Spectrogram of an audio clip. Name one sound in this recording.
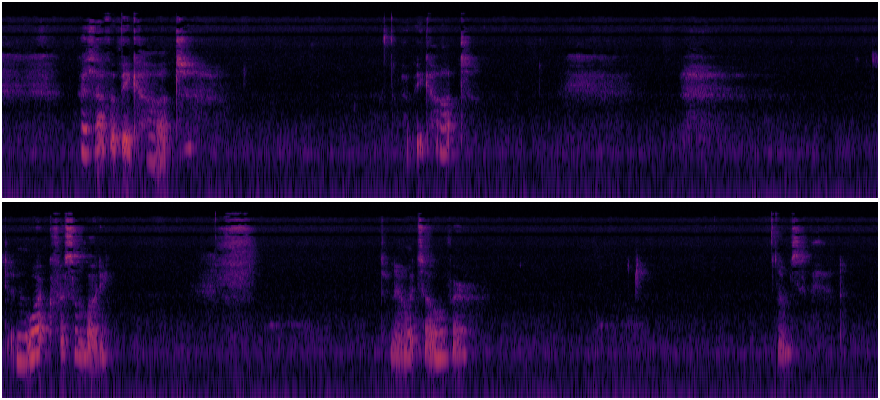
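A young woman speaks softly and close by in short phrases.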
